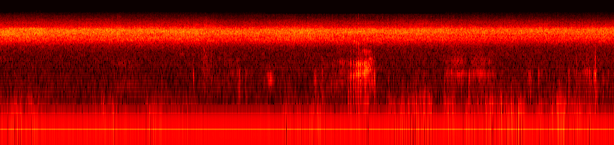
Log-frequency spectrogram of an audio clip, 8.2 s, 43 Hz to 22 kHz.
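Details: Brood X periodical cicadas, the 17-year emergence at Ayersville, Ohio, June 18, 1987, taped with a VHS camera: a continuous shrill buzzing wall of sound from many insects, with scattered rustling and small clicks underneath.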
